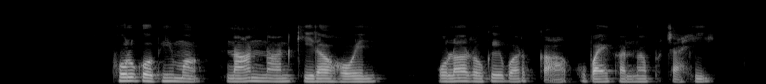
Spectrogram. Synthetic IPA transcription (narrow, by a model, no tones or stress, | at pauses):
pʰulɡoːbʱimã | naːnːaːnkiɾaɦoel | oːlaɾoːkebəɽka̰ʊpaːjkəɾnat͡ʃaːɦi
